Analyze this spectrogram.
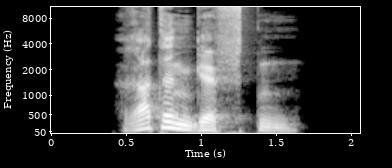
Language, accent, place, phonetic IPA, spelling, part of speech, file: German, Germany, Berlin, [ˈʁatn̩ˌɡɪftn̩], Rattengiften, noun, De-Rattengiften.ogg
- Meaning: dative plural of Rattengift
